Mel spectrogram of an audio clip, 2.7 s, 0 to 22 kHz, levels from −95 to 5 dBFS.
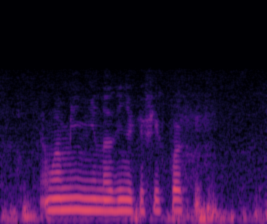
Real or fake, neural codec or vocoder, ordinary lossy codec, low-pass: real; none; none; 7.2 kHz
